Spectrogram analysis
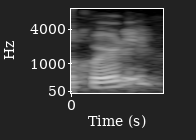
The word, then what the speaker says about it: Queerty: while but it's qu it's queer it's spelled qu e e RT Y and of course it's a take on the keyboard the QWERTY keyboard not everybody knows that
